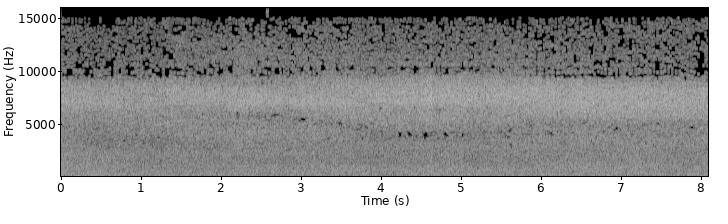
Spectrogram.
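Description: Steady rushing of mountain water from a nearby stream or cascade, an even noise that does not change.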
